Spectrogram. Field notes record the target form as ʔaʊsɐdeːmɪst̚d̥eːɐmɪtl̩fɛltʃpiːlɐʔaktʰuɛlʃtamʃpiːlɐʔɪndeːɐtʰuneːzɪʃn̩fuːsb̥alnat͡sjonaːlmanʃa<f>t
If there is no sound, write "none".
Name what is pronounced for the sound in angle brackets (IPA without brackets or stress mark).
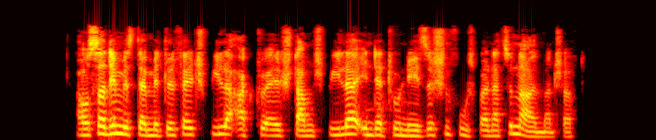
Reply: f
